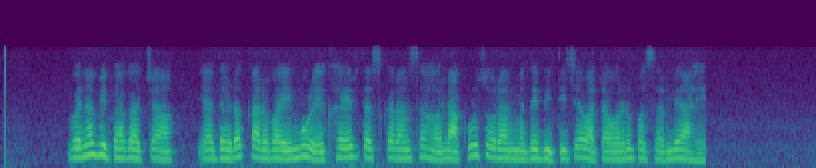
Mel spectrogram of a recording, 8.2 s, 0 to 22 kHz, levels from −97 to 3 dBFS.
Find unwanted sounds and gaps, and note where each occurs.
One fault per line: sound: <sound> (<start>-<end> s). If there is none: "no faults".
no faults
